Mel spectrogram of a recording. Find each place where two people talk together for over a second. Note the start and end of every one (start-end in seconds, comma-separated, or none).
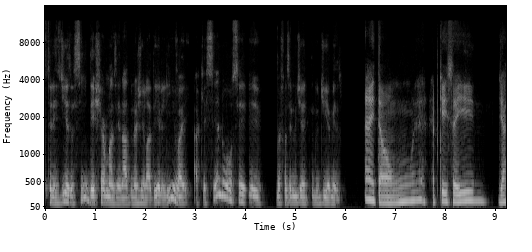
none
